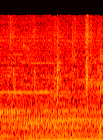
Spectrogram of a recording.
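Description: Room tone in a pause between sentences: a steady low hum with a few faint clicks.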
